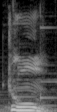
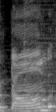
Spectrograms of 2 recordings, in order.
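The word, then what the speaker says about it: tomb: टूम, यहाँ पे mostly pronounce किया जाता है इसको टॉम्ब, वो गलत होता है. This is टूम, remember that.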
